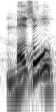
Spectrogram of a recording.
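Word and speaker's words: Mousehole: It's spelled mouse hole. I would guess mouse hole. I would assume mouse hole as well. Okay. Muzzle? Muzzle. Interesting. Real.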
